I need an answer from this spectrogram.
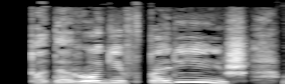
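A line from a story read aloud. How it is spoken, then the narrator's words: Exclaiming. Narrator (Russian): воскликнул Мартен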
